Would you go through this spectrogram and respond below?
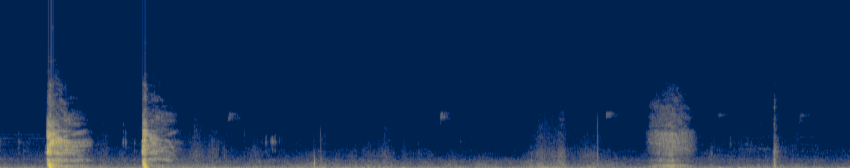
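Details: Two sharp, loud coughs close together then a softer third after a pause, loose and wet, from an adult woman: wet (productive) cough.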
